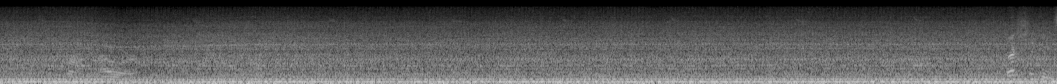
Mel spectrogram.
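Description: Lawn mower engine in the game Lawn Mowing Simulator, a steady droning hum at constant pitch running the whole time, with a person talking over it.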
